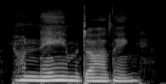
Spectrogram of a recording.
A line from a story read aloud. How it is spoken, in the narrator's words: the man purrs, so soft it feels as if he hasn't spoken the words at all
